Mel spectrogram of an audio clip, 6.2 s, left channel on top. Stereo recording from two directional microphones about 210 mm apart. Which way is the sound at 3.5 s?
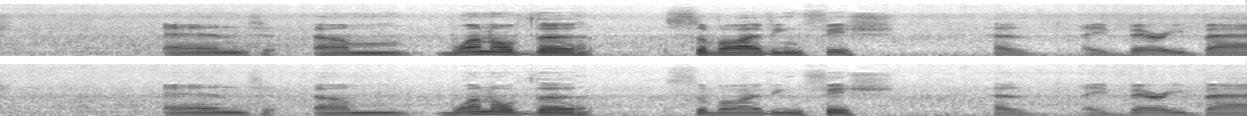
45° right (ahead or behind).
